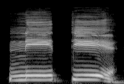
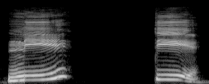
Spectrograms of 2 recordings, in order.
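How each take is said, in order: First: नीति joined as one slow word; blended word. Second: नीति split into नी, long pause, ति; rising नी, then falling ति; syllable by syllable. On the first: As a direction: read नीति whole, stretching the नी. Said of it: "खींच के पढ़ना है". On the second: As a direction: sound out नीति very slowly in two parts. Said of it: "एक एक अक्षर का उच्चारण करना है". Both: Shown as a demonstration.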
